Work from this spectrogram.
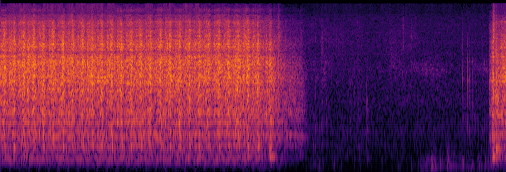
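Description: High whirring cranking for about three seconds, a pause, then another attempt; the engine never catches and runs.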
